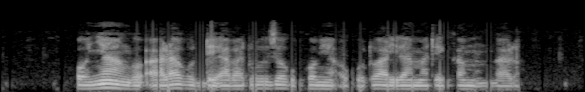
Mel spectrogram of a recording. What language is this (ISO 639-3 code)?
lug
